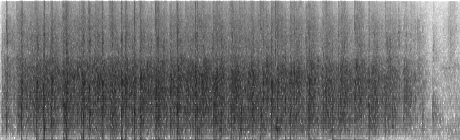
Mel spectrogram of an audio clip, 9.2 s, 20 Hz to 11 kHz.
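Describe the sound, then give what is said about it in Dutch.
A room full of people breaks into sustained applause for Doetinchem's 31 new council members, dense overlapping claps steady and loud for several seconds before thinning out and fading near the end. “Ik zou zeggen, geef ze alvast een applaus.”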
